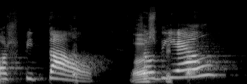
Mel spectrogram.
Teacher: you pronounce, you stress hos, and we stress tal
